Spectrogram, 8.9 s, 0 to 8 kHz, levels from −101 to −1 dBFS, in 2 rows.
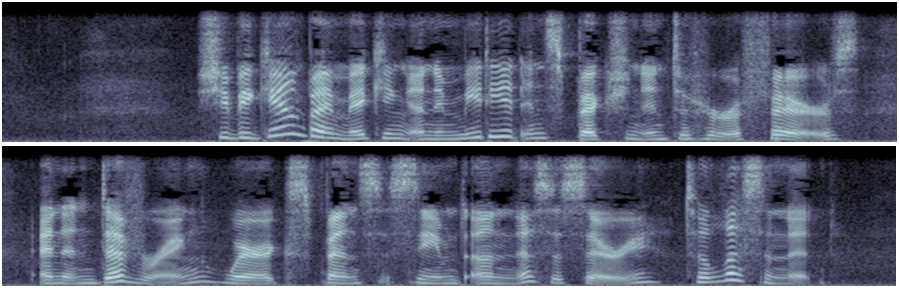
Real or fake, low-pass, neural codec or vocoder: real; 7.2 kHz; none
